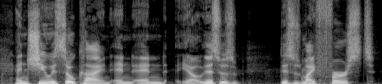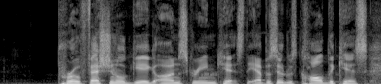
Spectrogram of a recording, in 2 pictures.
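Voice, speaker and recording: A man with an American accent and an ordinary speaking voice talks at a moderate pace, fairly high in pitch with ordinary pitch variation. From US Northeast, Long Island, New York. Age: 40s. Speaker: actor. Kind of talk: casual chat.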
